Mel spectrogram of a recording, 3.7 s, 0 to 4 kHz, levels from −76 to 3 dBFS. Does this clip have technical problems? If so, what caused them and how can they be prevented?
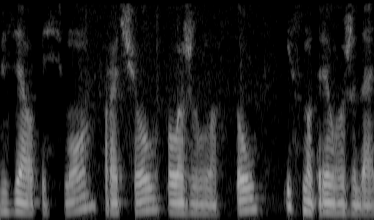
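Yes. From 0.77 to 0.99 s the noise suppressor is catching up. A sudden jump in room noise slips through until its estimate adapts over 220 ms, then the noise sinks by about 6 dB. A suppressor with faster noise tracking, or no noisy gear switching on mid-call, would prevent it.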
